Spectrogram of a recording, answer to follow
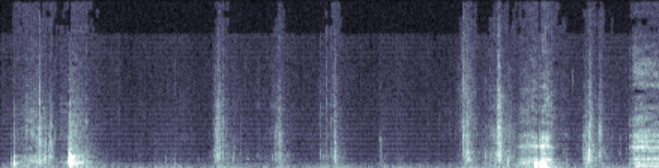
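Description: Faint, sparse clicks and scrapes of a metal spoon against a food processor bowl as sticky cheese dough is scooped out, with a short falling voiced sound, like a hum or sigh, near the end.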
